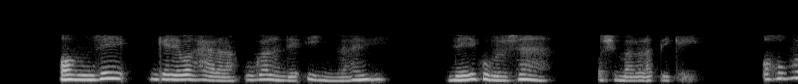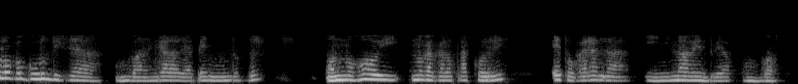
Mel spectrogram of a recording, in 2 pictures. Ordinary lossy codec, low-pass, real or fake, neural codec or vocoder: AAC, 16 kbps; 7.2 kHz; fake; codec, 16 kHz in and 24 kHz out, 0.4 kbps, LongCat-Audio-Codec, fine tuned four codebook decoder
